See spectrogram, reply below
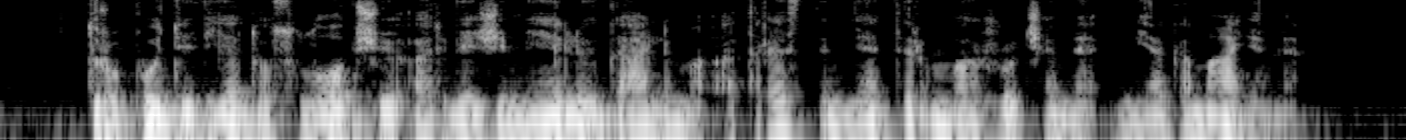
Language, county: Lithuanian, Šiauliai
